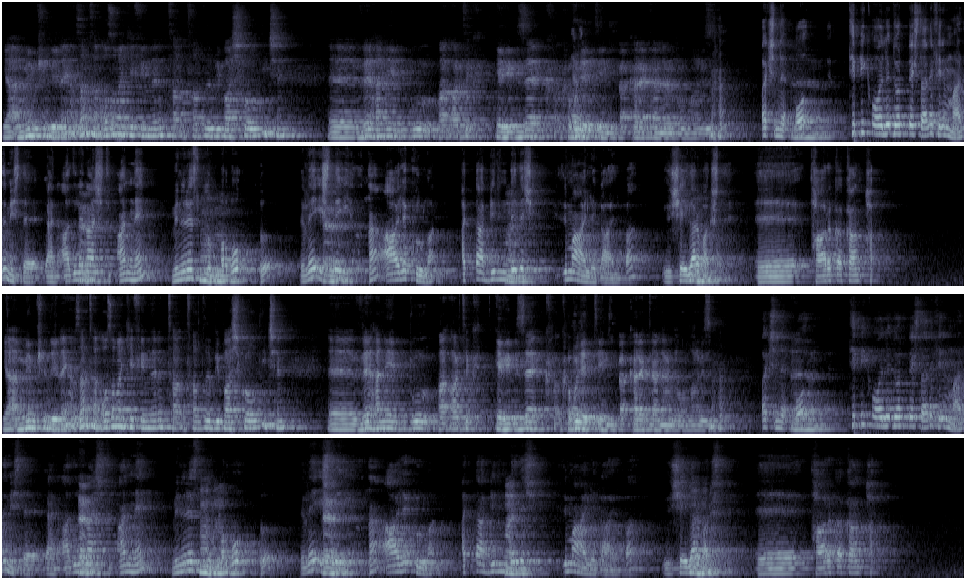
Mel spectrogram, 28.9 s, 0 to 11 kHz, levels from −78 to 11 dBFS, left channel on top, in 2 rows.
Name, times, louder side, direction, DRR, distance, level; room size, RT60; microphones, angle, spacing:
voice 1, 0.0-4.3 4.9-10.8 11.8-12.3 15.6-15.8 17.4-17.8 19.2-19.5 22.0-22.3 24.7-25.1, right 1 dB, 45° right, 3 dB, 0.8 m, -24 dB
voice 2, 11.4-12.1 12.7-16.6 17.0-18.0 18.3-18.5 18.9-21.0 21.3-22.4 22.7-23.9 24.3-25.2 25.7-27.5, left 3 dB, 50° left, 9 dB, 0.5 m, -24 dB
7.5 x 6.7 x 3.7 m, 1.5 s
head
